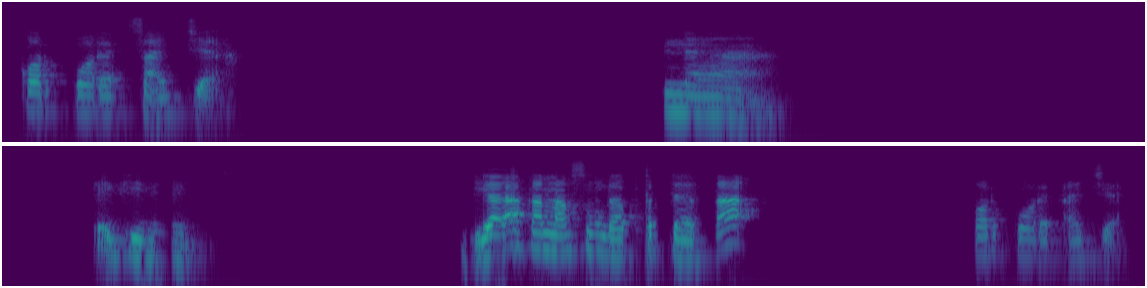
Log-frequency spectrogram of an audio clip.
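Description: A young woman speaks calmly into a microphone, in short bursts with pauses.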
